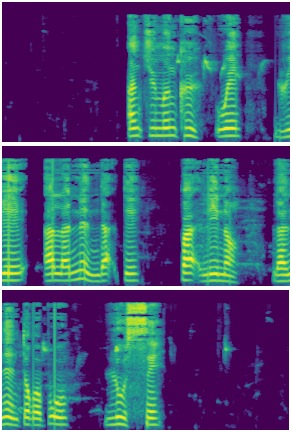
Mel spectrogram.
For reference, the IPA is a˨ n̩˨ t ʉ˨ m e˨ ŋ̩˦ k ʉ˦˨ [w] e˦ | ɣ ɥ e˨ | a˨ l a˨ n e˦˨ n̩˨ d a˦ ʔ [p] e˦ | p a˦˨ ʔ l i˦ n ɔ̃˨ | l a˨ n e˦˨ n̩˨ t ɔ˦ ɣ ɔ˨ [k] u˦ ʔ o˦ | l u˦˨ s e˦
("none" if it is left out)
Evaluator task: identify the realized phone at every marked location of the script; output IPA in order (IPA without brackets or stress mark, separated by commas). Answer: w, t, p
